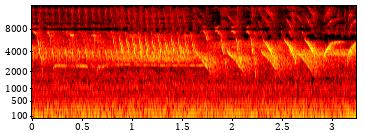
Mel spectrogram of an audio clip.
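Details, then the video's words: Strong Yorkshire canary training song: a fast buzzy high roll held for over a second, then loud looping down-slurred whistles repeated about three times a second. "Most powerful Canary song | Rasmi Yorkshire canary song | best Canary training song"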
